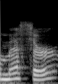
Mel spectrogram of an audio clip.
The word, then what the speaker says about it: Messer: I have Messer on the line, and perhaps I mispronounced your name.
